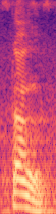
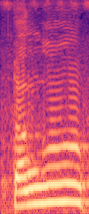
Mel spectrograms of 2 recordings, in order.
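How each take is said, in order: First: The word ends on the ng sound. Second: An extra oo vowel ends the word. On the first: The speaker calls it right. "बस टंग" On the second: The speaker calls it wrong. "टंगू नहीं"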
